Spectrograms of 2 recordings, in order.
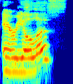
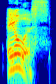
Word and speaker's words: Aeolus: How are we all pronouncing that dude's name, by the way? Sometimes Aeolus.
